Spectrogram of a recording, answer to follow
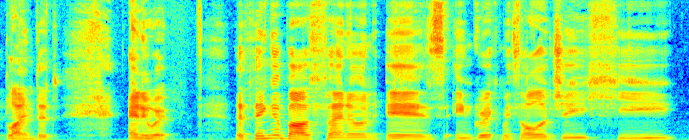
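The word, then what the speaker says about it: Phainon: The name is pronounced Fenon. Characters in the game call him Fon, but I I should tell you that it's an actual Greek name.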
